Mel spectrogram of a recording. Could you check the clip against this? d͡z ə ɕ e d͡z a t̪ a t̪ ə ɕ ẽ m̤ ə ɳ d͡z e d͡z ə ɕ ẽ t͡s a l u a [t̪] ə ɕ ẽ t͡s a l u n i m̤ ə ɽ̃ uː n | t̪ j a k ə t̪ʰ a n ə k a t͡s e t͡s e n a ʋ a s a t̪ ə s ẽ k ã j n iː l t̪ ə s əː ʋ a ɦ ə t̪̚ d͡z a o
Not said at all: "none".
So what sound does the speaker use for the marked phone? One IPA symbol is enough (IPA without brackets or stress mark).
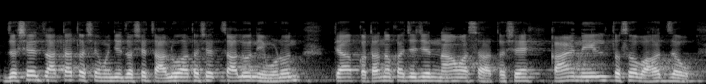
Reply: t̪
